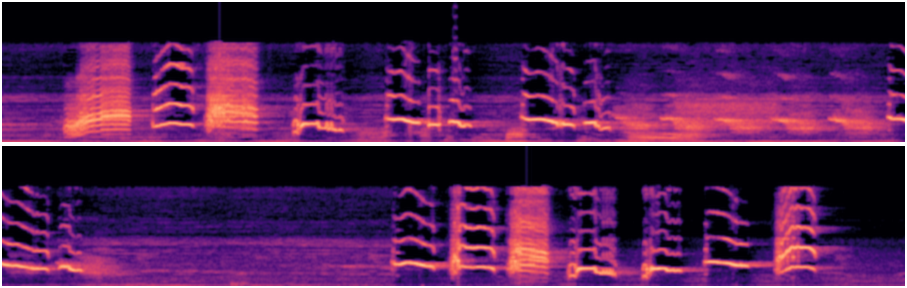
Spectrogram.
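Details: Lure song of an oriental magpie-robin meant to set a rival singing: rapid sequences of loud, bright, downslurred whistles in two bursts, separated by a quieter stretch of softer twittering, with a low steady hum underneath.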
